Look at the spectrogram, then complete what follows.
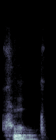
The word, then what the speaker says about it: Coke: Yeah, spelt Coke, C-O-K-E, but pronounced Cook, who opposed all these absolute ideas being expressed by James, and they came into conflict with each other, not surprisingly.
